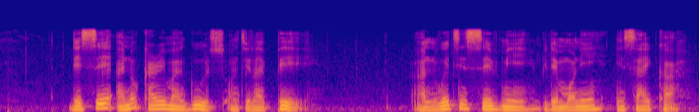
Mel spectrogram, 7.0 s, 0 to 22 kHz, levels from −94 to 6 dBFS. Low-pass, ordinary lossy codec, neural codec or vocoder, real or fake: 7.2 kHz; none; none; real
